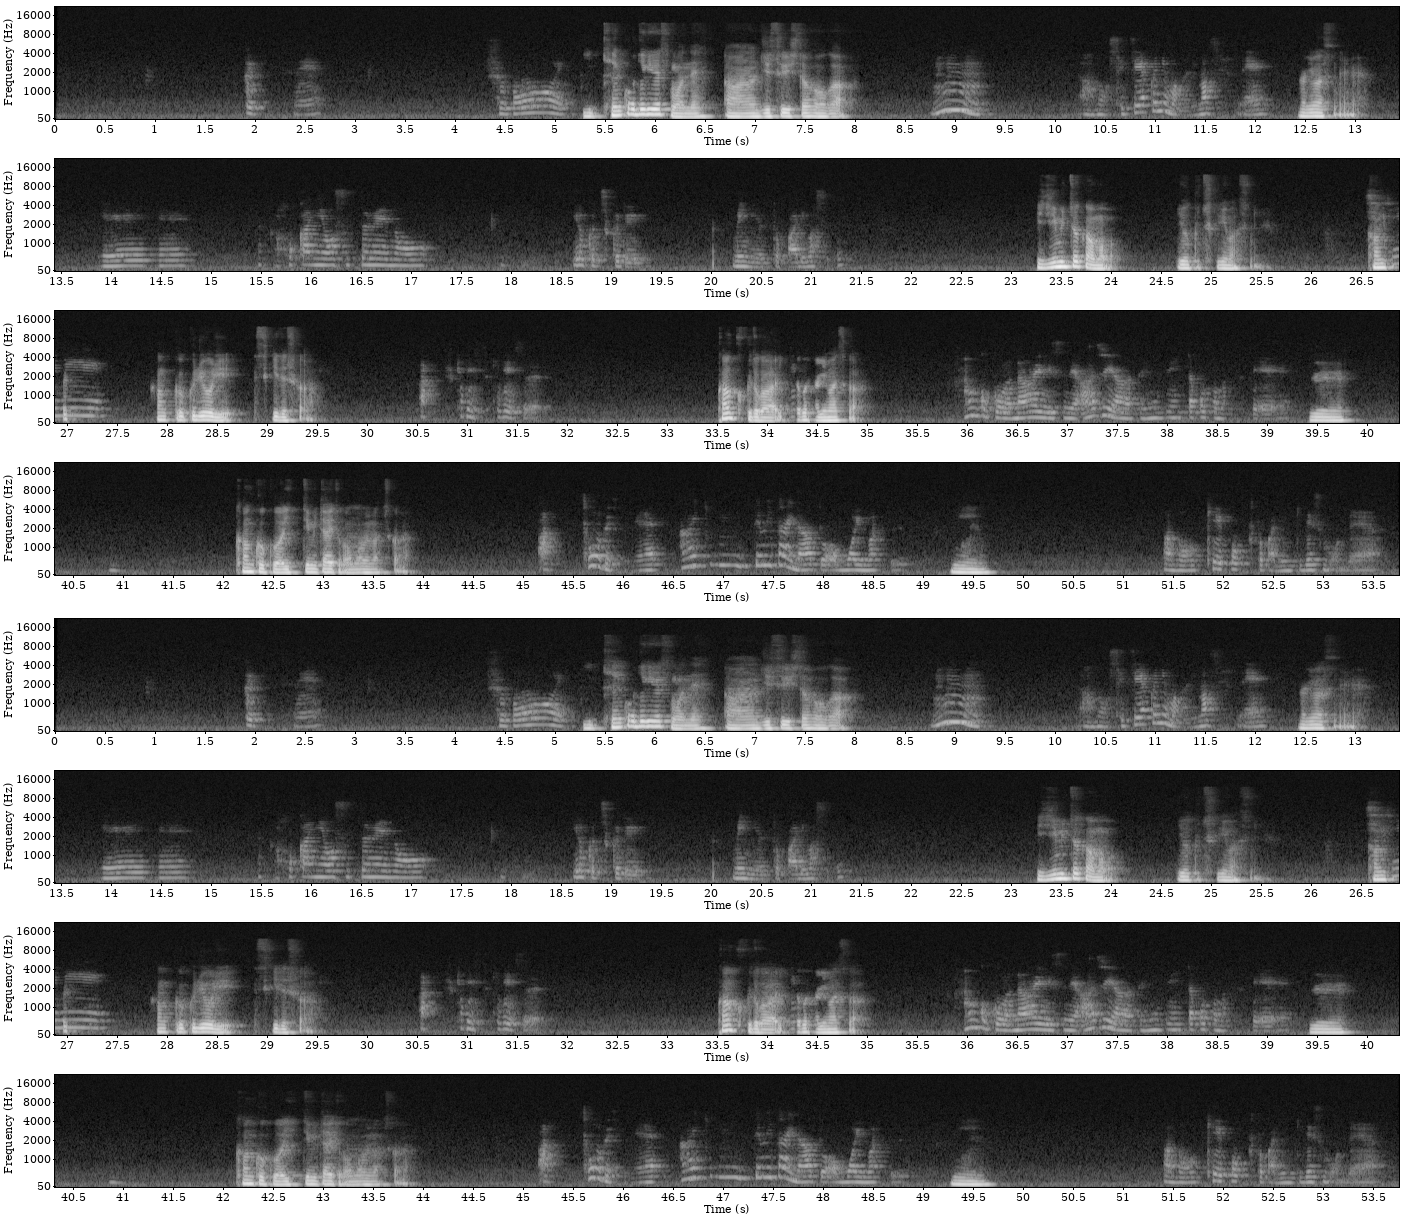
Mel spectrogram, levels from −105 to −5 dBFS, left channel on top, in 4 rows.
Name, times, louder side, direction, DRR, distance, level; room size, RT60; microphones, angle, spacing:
voice 1, 4.3-5.1 5.5-5.6 8.7-9.3 10.2-12.1 13.9-14.8 15.5-17.2 17.9-18.2 18.6-19.3 20.2-21.3 26.5-27.3 30.5-30.6 30.9-31.7 35.9-38.6 38.8-39.2 40.8-41.0 45.1-45.3 45.6-48.8 51.4-53.6, left 1 dB, 5° left, 3 dB, 1.7 m, -45 dB
voice 2, 5.3-7.9 12.4-13.1 23.3-24.1 24.7-25.5 26.6-26.8 27.9-28.7 29.1-29.5 33.5-35.0 39.4-39.8 42.1-43.9 49.3-49.7, left 3 dB, 35° left, 9 dB, 0.4 m, -23 dB
8.9 x 8.6 x 3.6 m, 0.38 s
head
